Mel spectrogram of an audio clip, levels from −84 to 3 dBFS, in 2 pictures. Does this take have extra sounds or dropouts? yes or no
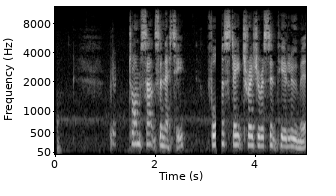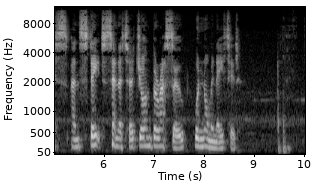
yes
